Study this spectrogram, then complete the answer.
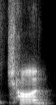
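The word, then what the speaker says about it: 禪: the mandarin but anyways they didn't pronounce it like mandarin people speaks pronounce it now this was medieval medieval chinese or even older than medieval chinese um it was chan chan chan was how they pronounced him and the japanese couldn't pronounce chan so they pronounced it as zen but many think that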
